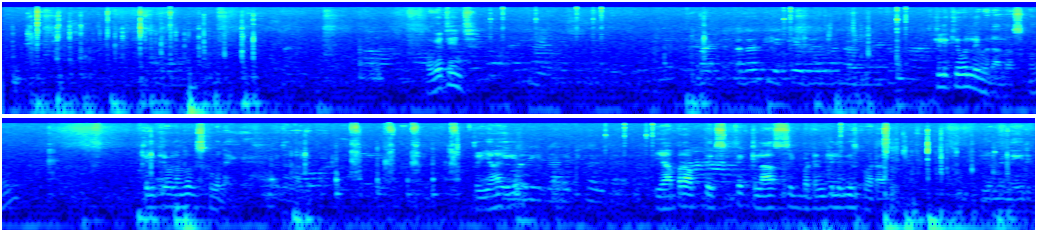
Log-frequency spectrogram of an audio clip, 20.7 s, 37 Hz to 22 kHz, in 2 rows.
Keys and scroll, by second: 2.4 alt+Tab, 6.9 alt+Tab, 8.3 ctrl+s, 11.7 alt+Tab, 19.9 ctrl+s, 20.3 alt+Tab.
